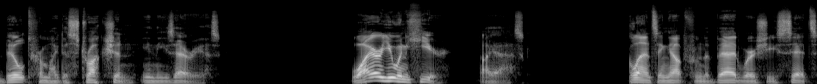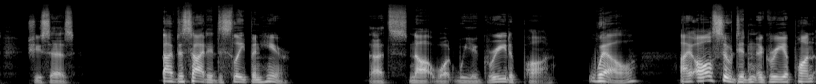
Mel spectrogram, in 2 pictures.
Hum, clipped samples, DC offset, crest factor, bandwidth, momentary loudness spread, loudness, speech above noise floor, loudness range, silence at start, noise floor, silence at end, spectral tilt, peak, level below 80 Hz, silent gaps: none; under 0.1%; under 0.1%; 20 dB; 18 kHz; 16 LU; -20 LUFS; 69 dB; 4 LU; 0 s; -90 dBFS; 0 s; -3.5 dB/octave; -2 dBFS; -46 dBFS; none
